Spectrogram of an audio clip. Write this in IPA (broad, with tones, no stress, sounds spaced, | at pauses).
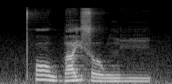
pʰ ɔː˥˨ w b a˧˥ j s ɤː˩ w ŋ iː˩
